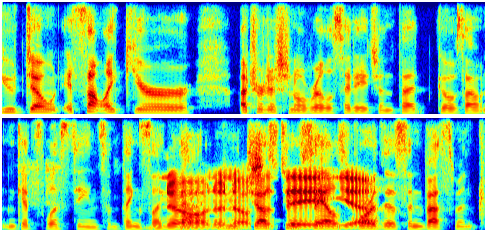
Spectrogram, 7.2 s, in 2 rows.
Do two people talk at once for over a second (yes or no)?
yes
